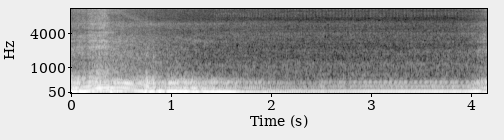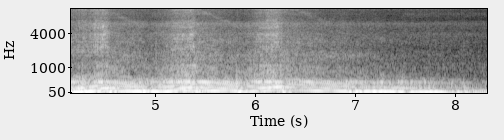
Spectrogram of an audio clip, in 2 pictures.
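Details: Ford Fiesta ST180 just after in-tank fuel pump replacement, running with exhaust back box removed, no engine warning light; engine blips cleanly through several rev rises and falls, pitch smooth with no knocks or misses, healthy.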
